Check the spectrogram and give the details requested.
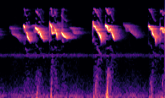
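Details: Oriental white-eye in provoking 'mangil lawan' song: two or three short volleys of thin, high downward-sweeping notes, quick and emphatic, with brief silences between.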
